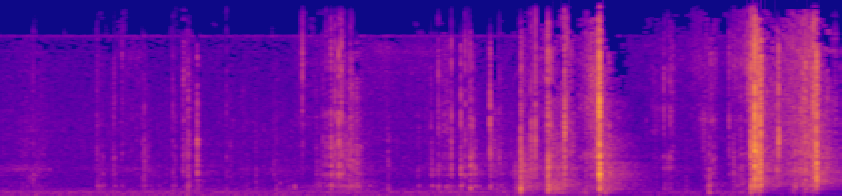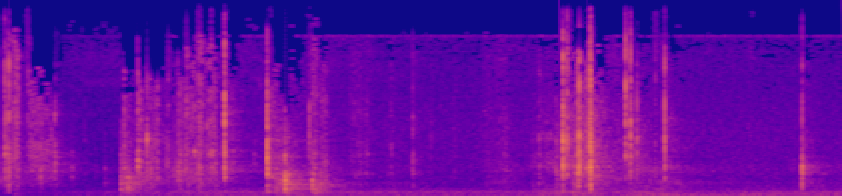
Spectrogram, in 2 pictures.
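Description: Plastic blister packaging and cardboard card of an action figure being handled and pried apart, giving irregular crackles and sharp snaps in several clusters.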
